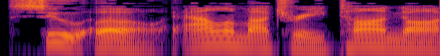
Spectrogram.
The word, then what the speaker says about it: sugo all'amatriciana: Sugo or salsa all'amatriciana, Italian pronunciation, sugo all'amatriciana, is a traditional Italian pasta sauce based on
